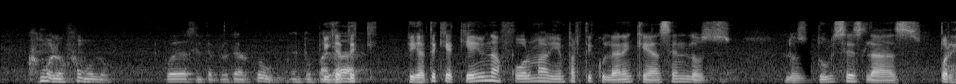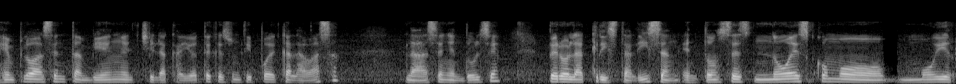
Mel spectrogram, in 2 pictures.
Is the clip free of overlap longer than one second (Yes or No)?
Yes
